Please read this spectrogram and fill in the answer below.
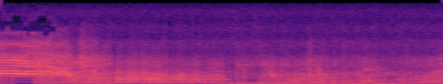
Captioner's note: growls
